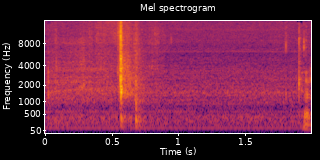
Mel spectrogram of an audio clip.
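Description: A sharp click about half a second in, followed at once by a smaller one: a metal airbrush, its air hose attached, being set down on a workbench.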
